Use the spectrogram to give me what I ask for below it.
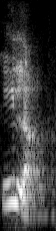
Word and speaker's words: Ilov: I thought it'd be pronounced like Ilov. That's actually how it is pronounced in Slovak.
